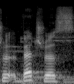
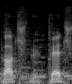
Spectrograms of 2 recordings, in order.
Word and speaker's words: Badge: There's badges, so you gotta equip them. Cool. Spring Jump M. You can now access the badge menu. Badge wird das ausgesprochen, nicht Badge.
